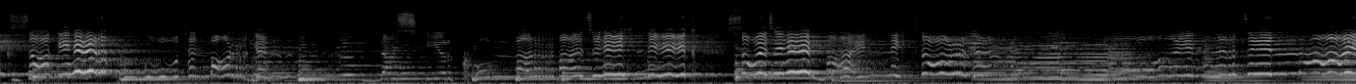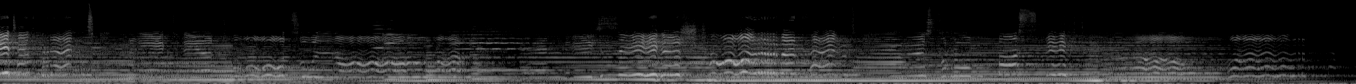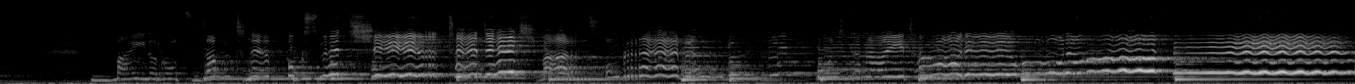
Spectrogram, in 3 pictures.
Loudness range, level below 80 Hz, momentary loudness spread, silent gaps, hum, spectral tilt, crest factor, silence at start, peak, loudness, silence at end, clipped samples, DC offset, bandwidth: 10 LU; -54 dBFS; 17 LU; none; none; -5.5 dB/octave; 22 dB; 0 s; -8 dBFS; -29 LUFS; 0 s; under 0.1%; under 0.1%; 14.5 kHz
